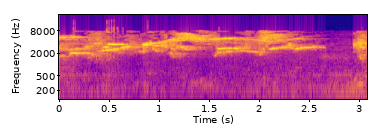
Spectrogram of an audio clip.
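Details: Oriental magpie-robin, black form, singing a short burst: high sustained whistles and rapid warbled notes in a near-continuous flow, with no voices heard.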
